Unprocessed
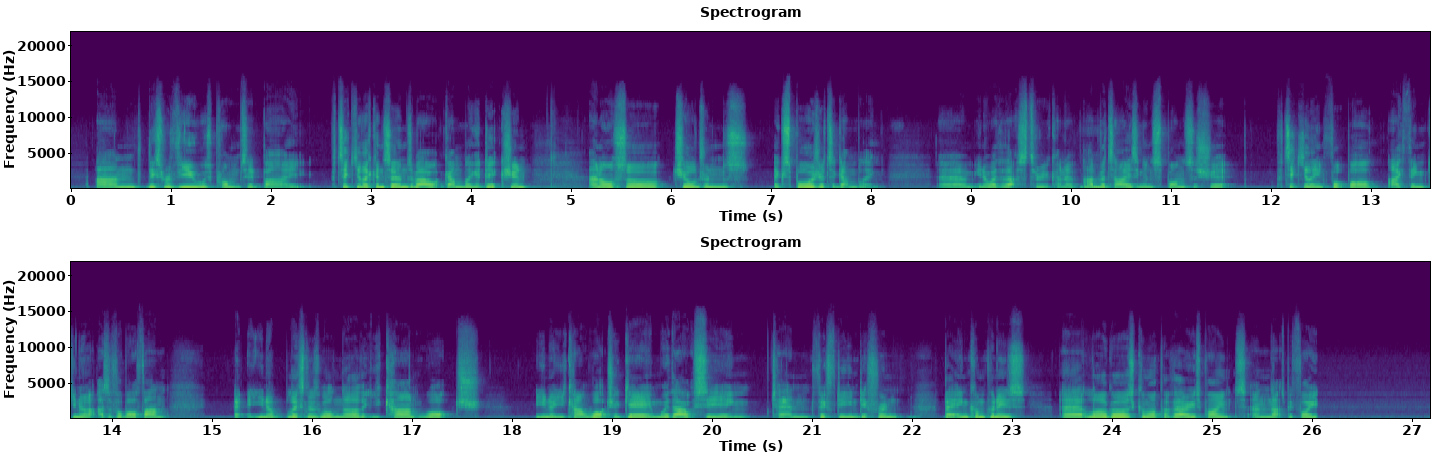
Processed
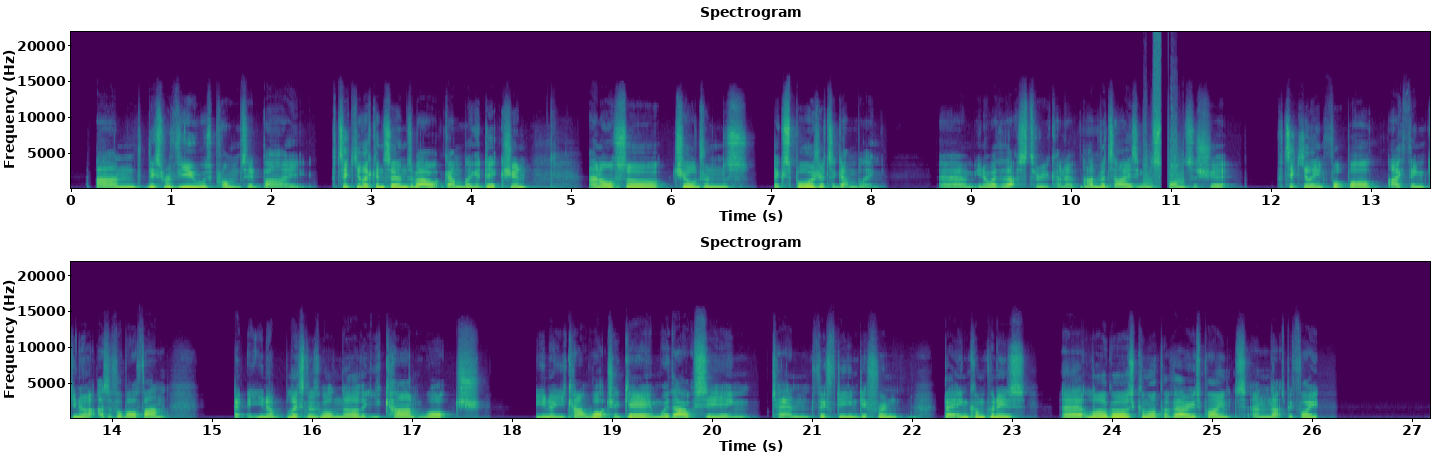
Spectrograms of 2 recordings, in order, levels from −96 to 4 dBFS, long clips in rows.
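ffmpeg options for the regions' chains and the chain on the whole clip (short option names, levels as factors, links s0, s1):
-filter_complex "[0:a]asettb=1/sr,asplit=3[s0][s1][s2];[s0]atrim=end=10.724[s3];[s1]atrim=start=10.72:end=11.13,asetpts=PTS-STARTPTS,afade=t=in:d=0.004:c=qsin,afade=t=out:st=0.406:d=0.004:c=qsin,highshelf=f=6100:g=7,bandreject=f=60:t=h:w=6,bandreject=f=120:t=h:w=6,bandreject=f=180:t=h:w=6,bandreject=f=240:t=h:w=6,bandreject=f=300:t=h:w=6,bandreject=f=360:t=h:w=6,bandreject=f=420:t=h:w=6,bandreject=f=480:t=h:w=6,bandreject=f=540:t=h:w=6,acrusher=bits=4:mix=0:aa=0.5[s4];[s2]atrim=start=11.126[s5];[s3][s4]acrossfade=d=0.004:c1=hsin:c2=qsin[s6];[s6][s5]acrossfade=d=0.004:c1=qsin:c2=hsin,agate=range=0.0562:threshold=0.00355:ratio=16:detection=peak,highshelf=f=8900:g=-6.5,volume=1.78"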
